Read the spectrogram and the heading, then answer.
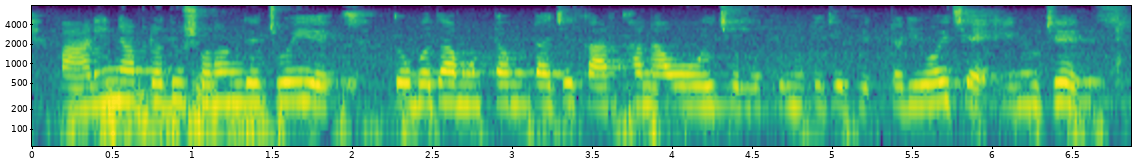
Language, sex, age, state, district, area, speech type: Gujarati, female, 30-45, Gujarat, Morbi, urban, spontaneous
